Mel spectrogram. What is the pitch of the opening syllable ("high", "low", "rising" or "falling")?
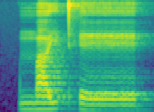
rising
